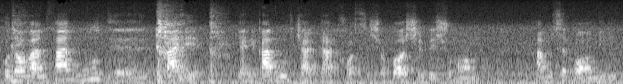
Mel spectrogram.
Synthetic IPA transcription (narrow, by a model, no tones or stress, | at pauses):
xod̪ɒːvænd̪̥fæɾmuːd̪ | bæle | jæːniːɢæbuːlcʰæɾd̪ːæɾxɒːst̪eʃɒbɒːʃebeʃomɒː | hæmusefɒmiːd̪iːd̪̥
